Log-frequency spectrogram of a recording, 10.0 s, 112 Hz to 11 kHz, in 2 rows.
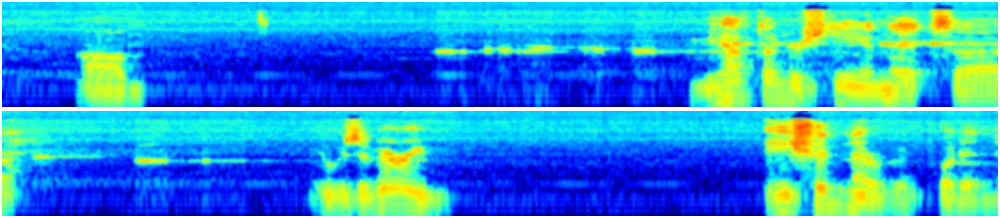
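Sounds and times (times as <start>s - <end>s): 
phone going off with a short buzzy electronic tone: 2.2s - 6.3s
quick run of higher beeps: 3.4s - 6.0s
speech: 3.5s - 5.2s, 6.6s - 7.3s, 8.8s - 9.9s.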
